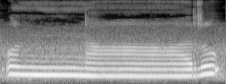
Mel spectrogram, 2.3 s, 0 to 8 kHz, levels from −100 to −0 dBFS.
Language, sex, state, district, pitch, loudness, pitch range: Telugu, female, Andhra Pradesh, Sri Satya Sai, 210 Hz, -11 LUFS, 200-230 Hz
